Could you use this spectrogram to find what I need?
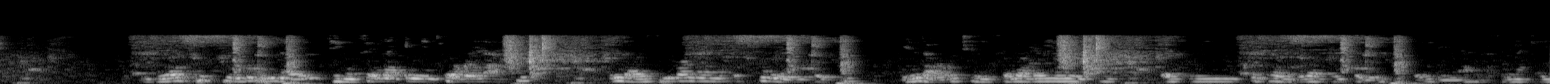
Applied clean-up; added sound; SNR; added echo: classical method WPE with log-MMSE.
